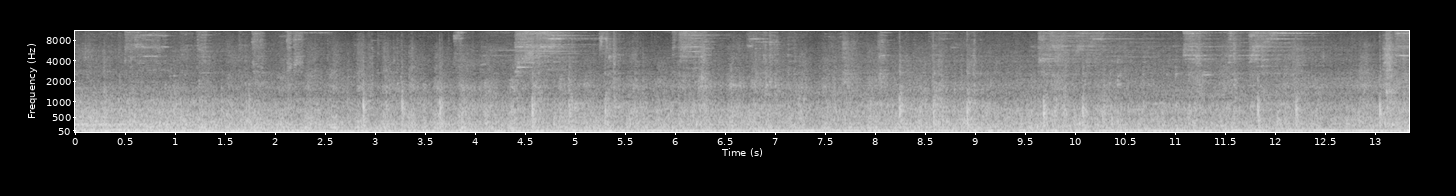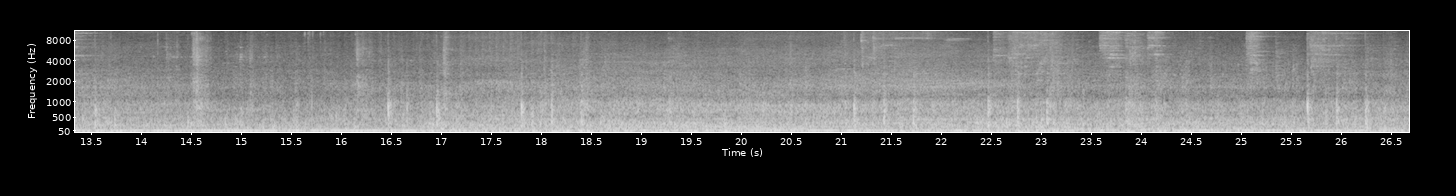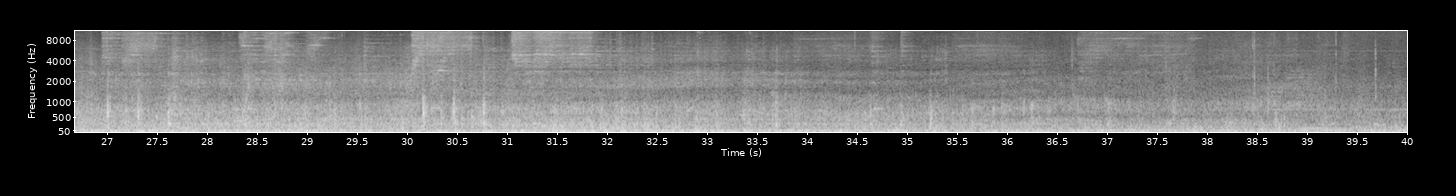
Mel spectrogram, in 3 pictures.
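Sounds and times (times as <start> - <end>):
train cars rumbling: 0.0 - 40.0
wheels clicking over rail joints: 0.1 - 39.8.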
